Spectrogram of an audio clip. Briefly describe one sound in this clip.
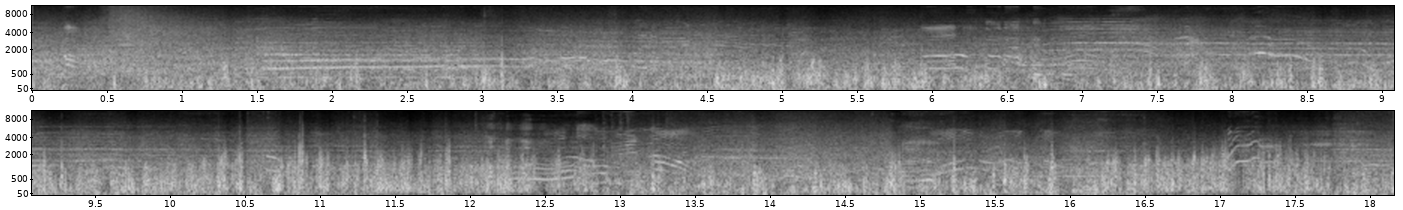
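A fairground ride whirs and rattles steadily.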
